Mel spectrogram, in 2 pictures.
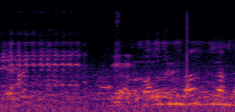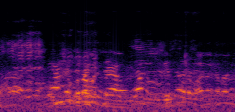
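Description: Goats, sheep and Garole sheep bleating repeatedly amid a crowd of people chattering, a busy livestock market in Ullapara, Sirajganj, Bangladesh.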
